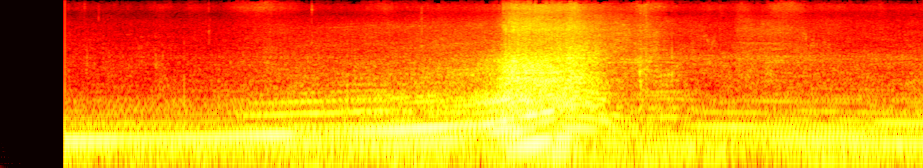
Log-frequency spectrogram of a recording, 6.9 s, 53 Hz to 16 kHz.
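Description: A Chrysler 300 with a 5.7 Hemi V8 rumbles loudly and revs up to a peak while sliding a corner, then eases back to a steady growl.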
